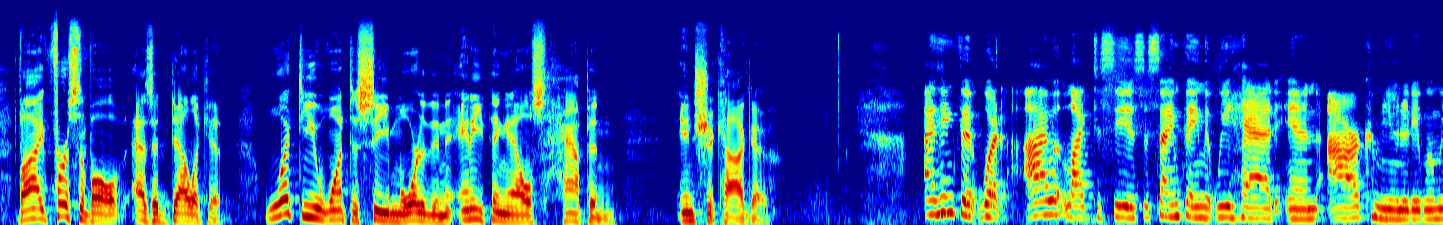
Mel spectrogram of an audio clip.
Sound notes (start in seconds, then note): none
